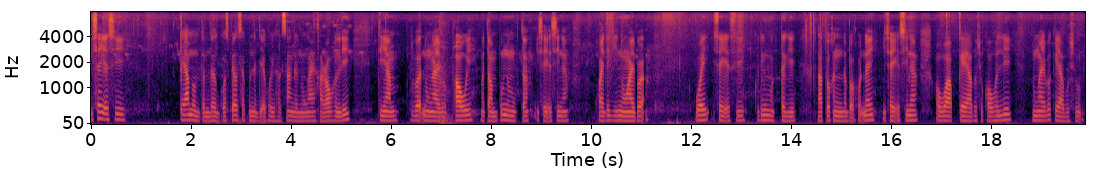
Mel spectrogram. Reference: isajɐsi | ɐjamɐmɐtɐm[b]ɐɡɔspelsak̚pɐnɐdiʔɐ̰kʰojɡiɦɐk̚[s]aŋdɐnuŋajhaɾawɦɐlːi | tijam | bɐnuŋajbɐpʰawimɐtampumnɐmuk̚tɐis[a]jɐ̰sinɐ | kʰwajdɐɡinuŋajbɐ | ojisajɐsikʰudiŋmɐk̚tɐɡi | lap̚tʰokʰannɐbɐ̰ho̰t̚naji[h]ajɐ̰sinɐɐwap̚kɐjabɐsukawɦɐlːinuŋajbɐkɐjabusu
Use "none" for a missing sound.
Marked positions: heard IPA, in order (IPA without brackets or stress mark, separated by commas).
d, s, a, s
